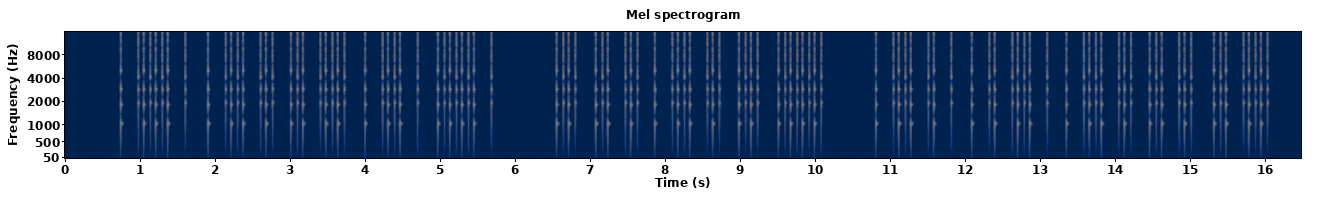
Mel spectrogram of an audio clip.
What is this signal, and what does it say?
Morse code, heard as a telegraph sounder, hand-sent with a paddle, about 15 wpm. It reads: XCLKV IRCIH YQCRL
